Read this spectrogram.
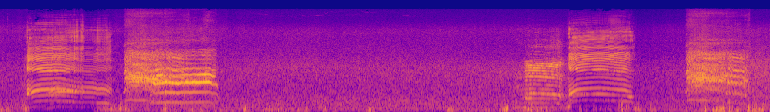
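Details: A sheep (Ovis aries) gives loud, strained, wavering bleats that sound almost like human screams.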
